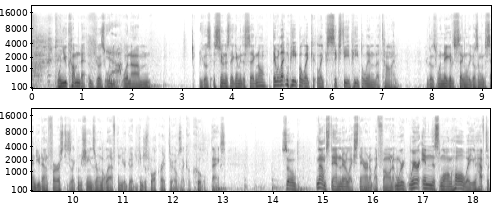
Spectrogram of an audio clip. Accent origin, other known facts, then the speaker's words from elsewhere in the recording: New York, United States; I'm from New York.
